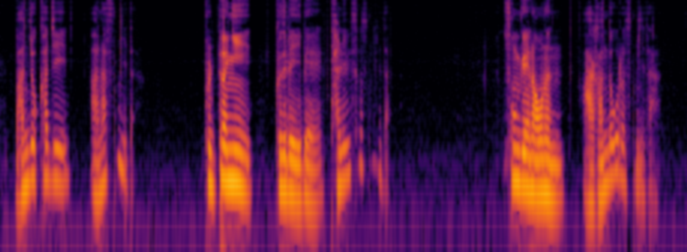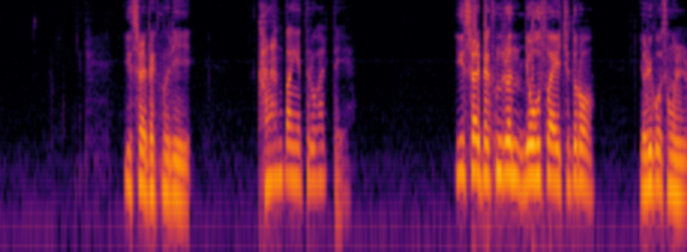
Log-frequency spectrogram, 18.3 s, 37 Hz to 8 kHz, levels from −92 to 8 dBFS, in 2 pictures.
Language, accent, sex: Korean, native, male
